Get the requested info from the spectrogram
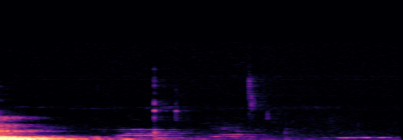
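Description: A man's voice trailing off, then a pause that is almost silent apart from a few faint clicks.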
